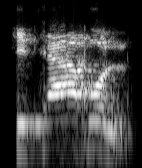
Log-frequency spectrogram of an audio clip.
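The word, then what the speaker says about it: كتابٌ: दो पेश आएंगे तो उसका प्रोनाउंसिएशन उन हो जाएगा, किताबुन।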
